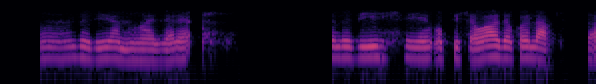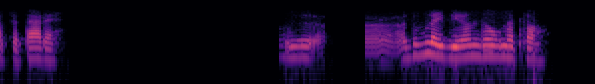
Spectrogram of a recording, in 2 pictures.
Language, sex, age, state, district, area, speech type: Manipuri, female, 45-60, Manipur, Kangpokpi, urban, conversation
